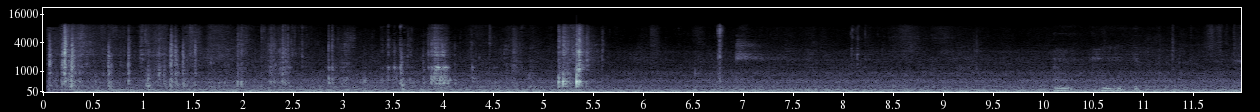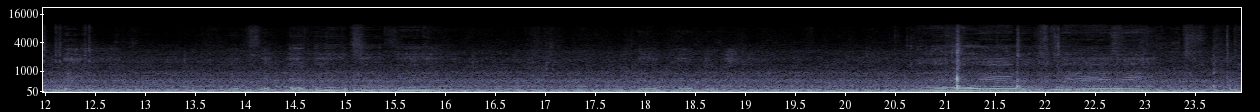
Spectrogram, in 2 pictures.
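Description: Steady low rumble inside a car cabin. A run of sharp clicks and knocks comes in the first few seconds, the loudest just past five seconds.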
